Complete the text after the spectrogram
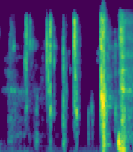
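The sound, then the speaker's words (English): Loud crunching of ice cubes being chewed: a quick run of sharp, brittle crackles in an uneven rhythm, ending with two heavier crunches. “I love ice.”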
